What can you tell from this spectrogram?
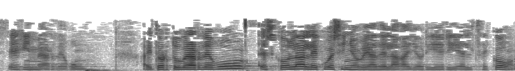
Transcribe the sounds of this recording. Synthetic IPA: e̞ɣ̞imbe̞aɾðueɣ̞u | ajt̪o̞ɾt̪uβ̞e̞aɾðeɣ̞ue̞sko̞lale̞kue̞siɲo̞β̞e̞aðe̞laɣajo̞ɾie̞ɾielt͡se̞ko̞

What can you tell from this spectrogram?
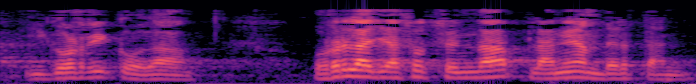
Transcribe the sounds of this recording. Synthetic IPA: iɣo̞riko̞ða | o̞re̞laʝaso̞t͡se̞nd̪aplane̞ambe̞ɾt̪an

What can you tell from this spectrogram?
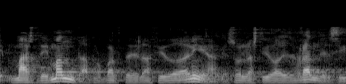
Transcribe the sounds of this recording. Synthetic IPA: mazðemãnd̪a̰po̞ɾpaɾt̪eðelaθjuðaðania̰ke̞sõ̞nlasθjuðaðe̞zɣɾand̪esi

